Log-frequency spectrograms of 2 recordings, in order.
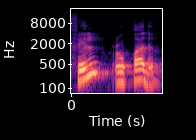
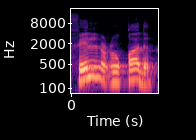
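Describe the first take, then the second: Both takes have the same delivery.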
